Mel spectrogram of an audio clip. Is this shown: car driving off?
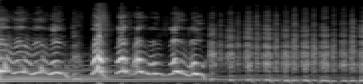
no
